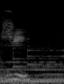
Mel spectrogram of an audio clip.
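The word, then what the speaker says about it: 時: The first kanji is pronounced do, the second ji, and the last character is the hiragana for ni.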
